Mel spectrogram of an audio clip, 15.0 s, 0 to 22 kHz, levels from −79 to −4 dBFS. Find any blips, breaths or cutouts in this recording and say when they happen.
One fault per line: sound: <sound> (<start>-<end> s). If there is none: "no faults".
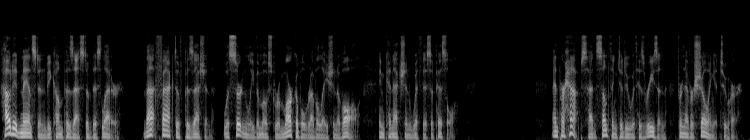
no faults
